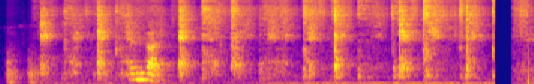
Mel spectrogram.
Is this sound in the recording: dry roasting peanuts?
yes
